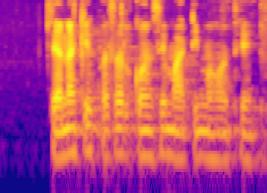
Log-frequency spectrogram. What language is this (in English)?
Chhattisgarhi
